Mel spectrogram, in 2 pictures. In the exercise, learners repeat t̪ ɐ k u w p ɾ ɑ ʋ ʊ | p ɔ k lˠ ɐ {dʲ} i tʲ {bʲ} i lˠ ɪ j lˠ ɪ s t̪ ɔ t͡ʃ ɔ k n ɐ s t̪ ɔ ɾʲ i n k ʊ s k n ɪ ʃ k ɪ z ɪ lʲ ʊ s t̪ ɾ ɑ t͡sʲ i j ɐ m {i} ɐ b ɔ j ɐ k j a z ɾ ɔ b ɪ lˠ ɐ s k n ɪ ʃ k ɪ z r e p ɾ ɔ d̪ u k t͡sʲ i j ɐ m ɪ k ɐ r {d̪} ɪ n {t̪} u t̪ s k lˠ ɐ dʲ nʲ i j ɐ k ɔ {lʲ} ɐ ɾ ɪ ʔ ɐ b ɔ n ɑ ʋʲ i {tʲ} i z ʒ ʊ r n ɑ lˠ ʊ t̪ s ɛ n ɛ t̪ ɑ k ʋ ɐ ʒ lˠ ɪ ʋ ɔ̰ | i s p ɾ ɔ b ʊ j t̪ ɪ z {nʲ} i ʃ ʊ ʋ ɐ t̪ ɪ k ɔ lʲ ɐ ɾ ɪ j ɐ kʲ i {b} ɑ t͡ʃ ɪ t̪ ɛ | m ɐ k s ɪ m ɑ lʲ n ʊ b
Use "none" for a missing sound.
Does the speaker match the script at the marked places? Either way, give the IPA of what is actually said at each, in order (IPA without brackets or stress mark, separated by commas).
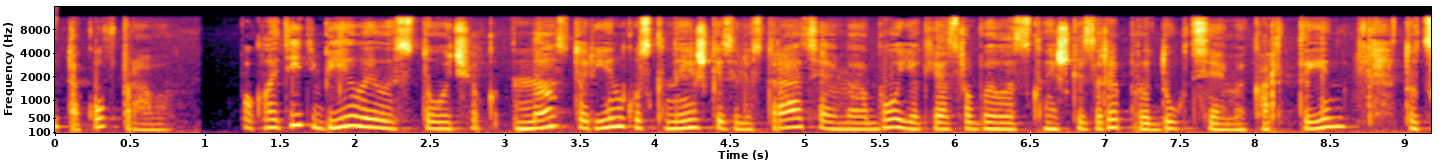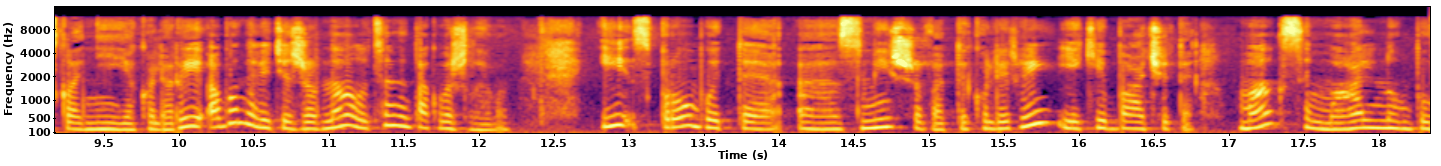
dʲ, bʲ, ɪ, t̪, t̪, lʲ, tʲ, mʲ, b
